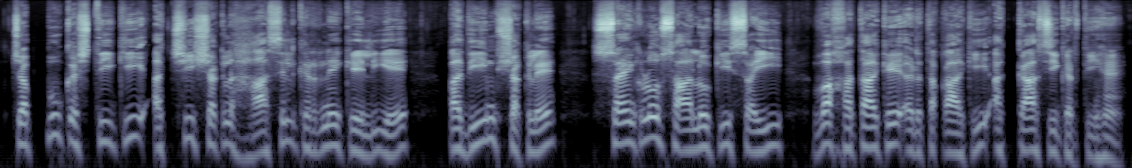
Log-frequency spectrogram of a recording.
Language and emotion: Urdu, neutral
